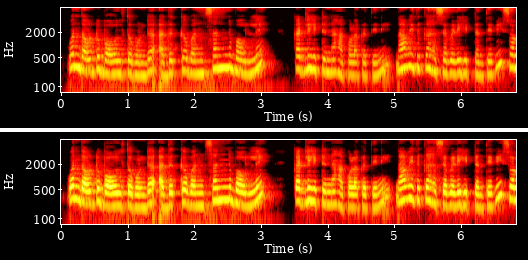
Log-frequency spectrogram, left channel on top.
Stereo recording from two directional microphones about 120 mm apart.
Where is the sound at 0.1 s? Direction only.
25° right (ahead or behind).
